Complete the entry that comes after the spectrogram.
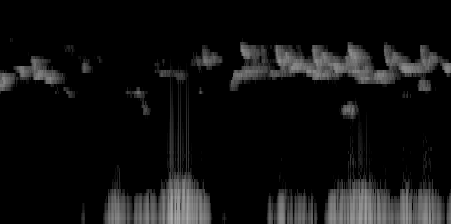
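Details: Canary song of sharp twittering chirps and brief warbled phrases, rising into a continuous high chatter, accompanied by heavy low-pitched knocking noises.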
